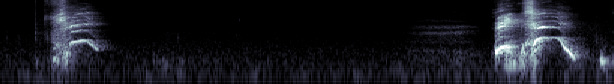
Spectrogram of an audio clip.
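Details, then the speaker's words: An adult woman sneezes during a live sewing session after saying she feels a sneeze coming: two high-pitched, squeaky sneezes about four seconds apart, each a short sharp burst with a falling tone; she says it sounds like a mouse. "stupid sneeze around sometimes it sounds like a mouse when I sneeze"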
